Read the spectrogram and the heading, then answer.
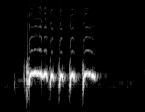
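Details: Local zebra dove, kept to lure other birds, giving one cooing phrase: a soft lead-in note, then five quick mellow pulsed coos, the last drawn out and fading.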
